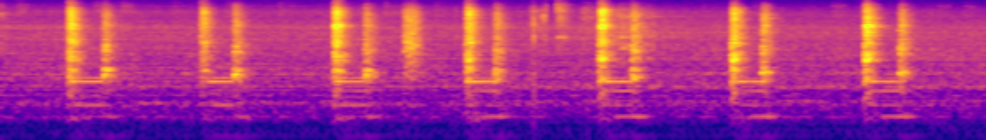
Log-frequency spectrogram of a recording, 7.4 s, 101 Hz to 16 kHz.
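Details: Armstrong FM-20000T2 transmitter's three-phase blower, working before, won't start after sitting three weeks awaiting tube replacement, all phases present; repeated clunk-buzz start attempts about once a second, never spinning up, eventually tripping blower breaker; blower motor fails to start.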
